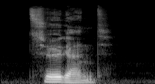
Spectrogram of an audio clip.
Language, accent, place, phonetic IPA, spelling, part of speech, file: German, Germany, Berlin, [ˈt͡søːɡɐnt], zögernd, adjective / verb, De-zögernd.ogg
- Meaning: present participle of zögern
